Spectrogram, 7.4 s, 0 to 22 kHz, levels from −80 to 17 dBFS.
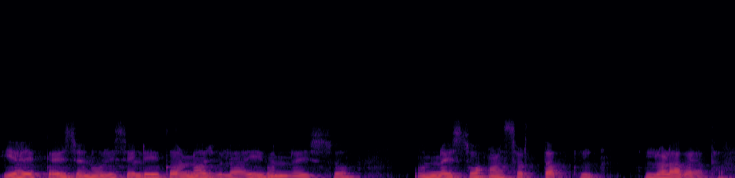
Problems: low volume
